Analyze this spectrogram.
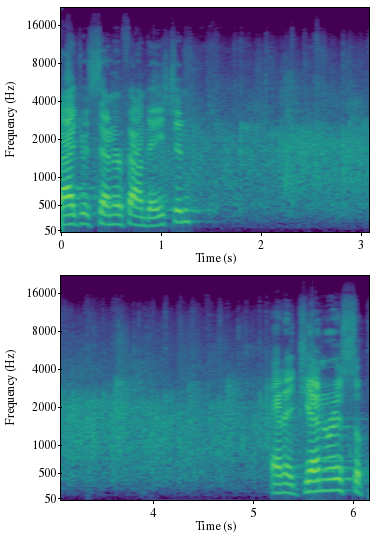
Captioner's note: audience applauding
